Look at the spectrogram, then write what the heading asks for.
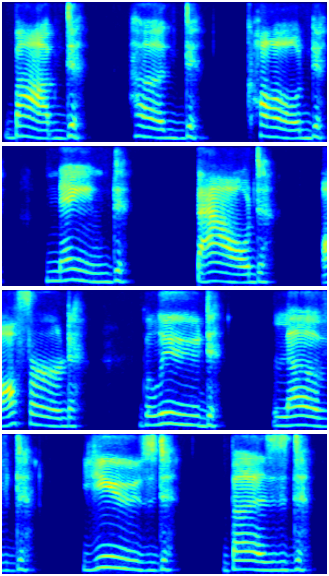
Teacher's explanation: And that, when you add the ed, will give you words like bobbed, hugged, called, named, bowed, offered, glued, loved, used, buzzed. So my voice is already on, so the ed is going to stay on and make the D sound. · Sometimes ed says d at the end, and that is because it comes after a voiced phoneme. D is voiced, and the phoneme before it is voiced.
